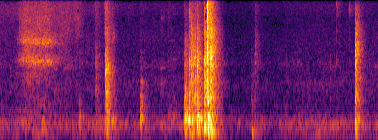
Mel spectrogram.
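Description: Plastic clean-water tank of a Bissell ProHeat Pet Turbo carpet cleaner being handled and pressed into its seat: scattered plastic knocks, a louder clunk a little under halfway through, and sharp clicks near the end as it is locked in place.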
